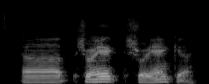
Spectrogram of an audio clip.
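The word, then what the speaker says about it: Tryon-Shoyinka: Joe Tryon, Shoyinka. Shoyanka. Yeah, that's how you say it.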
